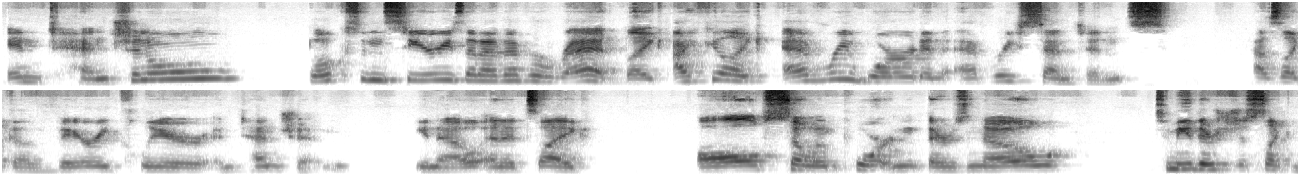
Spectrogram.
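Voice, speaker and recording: A woman with a lowish voice hosts a book readalong live show over a remote group video call. She's animated and informal, leaning heavily on "like" and laughing readily as she talks.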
